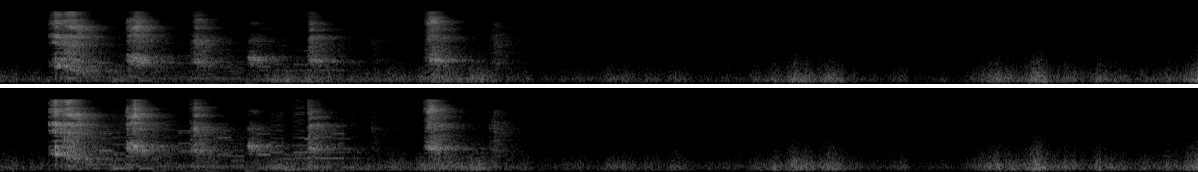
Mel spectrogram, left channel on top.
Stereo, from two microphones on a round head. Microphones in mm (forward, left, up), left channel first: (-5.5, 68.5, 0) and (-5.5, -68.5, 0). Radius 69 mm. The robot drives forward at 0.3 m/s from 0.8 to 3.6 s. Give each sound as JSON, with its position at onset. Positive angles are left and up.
{"t": 0.5, "sound": "chewing", "side_deg": -50, "distance_m": 2.0}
